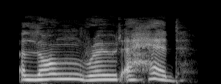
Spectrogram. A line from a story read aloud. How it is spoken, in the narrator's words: he said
